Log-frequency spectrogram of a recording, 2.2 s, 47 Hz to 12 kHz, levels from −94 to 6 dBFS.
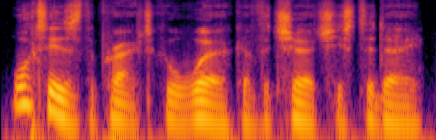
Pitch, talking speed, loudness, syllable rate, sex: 105 Hz, 275 wpm, -17 LUFS, 6.3 syllables/s, male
